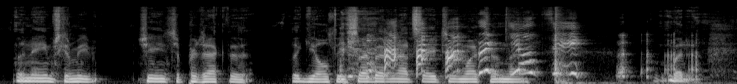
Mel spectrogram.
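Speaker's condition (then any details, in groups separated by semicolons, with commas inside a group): Parkinson's disease; stutters and stammers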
